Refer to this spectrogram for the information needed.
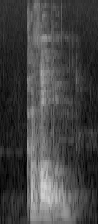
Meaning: plural of kwal
- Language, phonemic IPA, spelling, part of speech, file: Dutch, /ˈkʋɑlə(n)/, kwallen, noun, Nl-kwallen.ogg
